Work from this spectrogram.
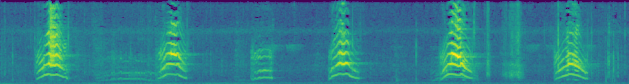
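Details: Newborn kitten in a village home, calling with high, arched mews that rise then fall, about five cries spaced roughly a second and a half apart, with a faint low hum underneath.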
